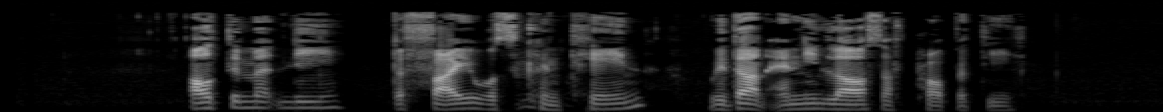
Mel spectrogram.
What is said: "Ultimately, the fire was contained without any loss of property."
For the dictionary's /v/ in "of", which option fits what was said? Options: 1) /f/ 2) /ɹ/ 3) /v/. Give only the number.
1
